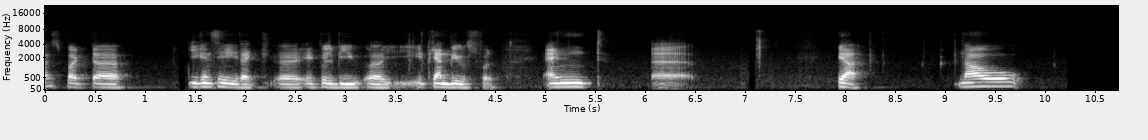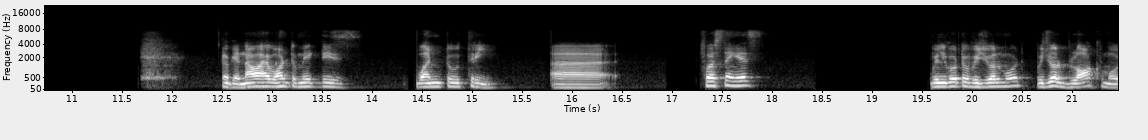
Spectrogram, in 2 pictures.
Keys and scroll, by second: 3.5 k, 5.0 j, 8.1 k, 8.9 k, 10.6-11.3 typing.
